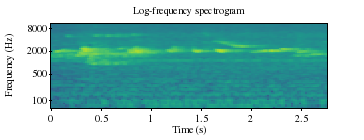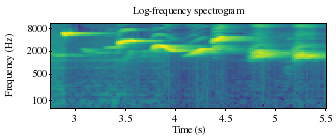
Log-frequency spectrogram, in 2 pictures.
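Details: Moulting caged white-rumped shama from Thung Song, Thailand, starts with quiet rambling warbles then switches to bright, loud whistled phrases and sharp chirps in a bouncing rhythm.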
